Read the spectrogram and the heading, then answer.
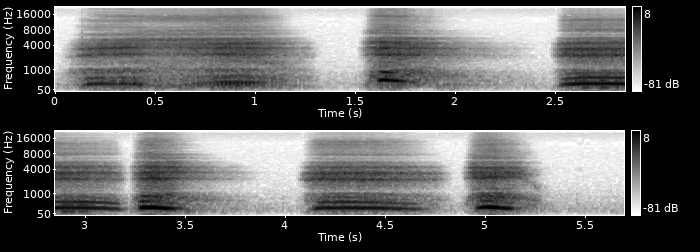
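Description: Heavy, voiced panting of a woman climbing up to the upper floor: three rounds of a long labored breath followed by a short sharp gasp, loud and breathy with no talking around it.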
